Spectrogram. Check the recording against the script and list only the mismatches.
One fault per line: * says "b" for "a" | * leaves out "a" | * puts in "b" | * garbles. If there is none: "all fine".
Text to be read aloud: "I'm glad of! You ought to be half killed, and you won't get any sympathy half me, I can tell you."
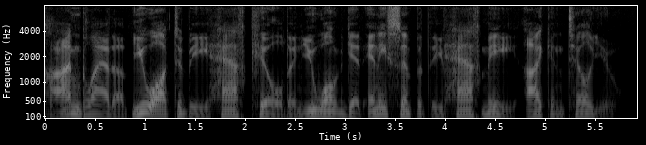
all fine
